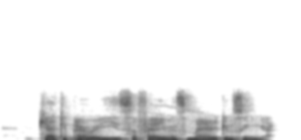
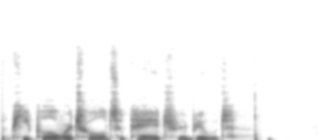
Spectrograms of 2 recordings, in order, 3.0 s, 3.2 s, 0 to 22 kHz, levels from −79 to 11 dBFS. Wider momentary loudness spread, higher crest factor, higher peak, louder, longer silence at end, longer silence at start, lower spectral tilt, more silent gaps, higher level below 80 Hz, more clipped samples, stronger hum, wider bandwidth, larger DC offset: second, 6 LU vs 15 LU; about the same, 16 dB vs 16 dB; first, -2 dBFS vs -14 dBFS; first, -18 LUFS vs -29 LUFS; second, 0.3 s vs 0.6 s; first, 0.4 s vs 0.05 s; first, -5.5 dB/octave vs -4 dB/octave; neither; first, -54 dBFS vs -76 dBFS; neither; neither; second, 8.2 kHz vs 14.5 kHz; neither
